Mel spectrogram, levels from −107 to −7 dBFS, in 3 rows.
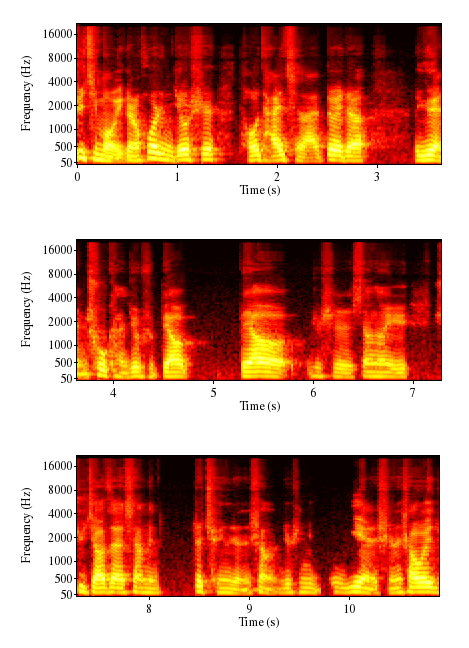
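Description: No technical faults can be heard in the recording. The speech runs without any audible break or disturbance.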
